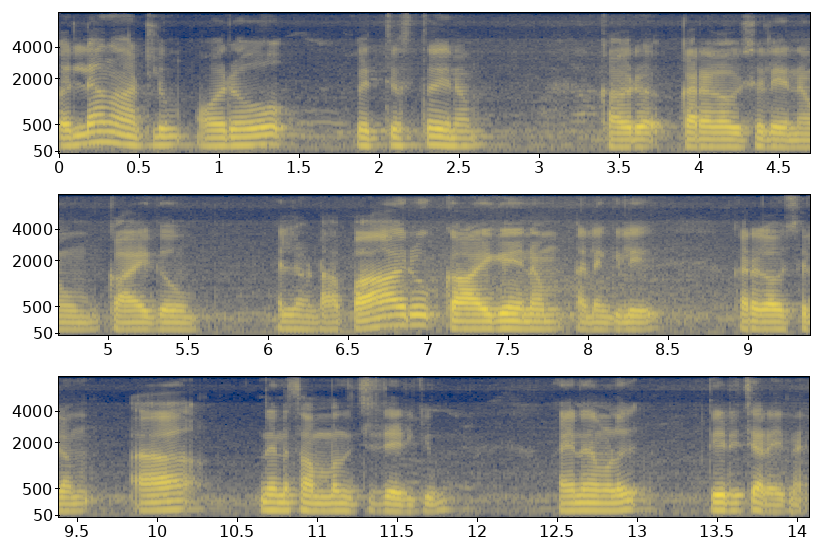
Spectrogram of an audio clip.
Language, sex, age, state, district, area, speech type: Malayalam, male, 18-30, Kerala, Wayanad, rural, spontaneous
